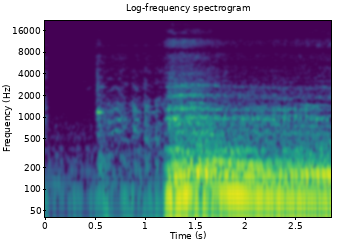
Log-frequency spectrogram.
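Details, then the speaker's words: Trailblazer SS engine starting right after a new starter was installed: quick clean crank, catches at once, steady even idle with no more of the earlier clinking (once suspected as exhaust or header); faint belt noise remains, belt and pulleys due. Normal start. "nice and quiet"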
